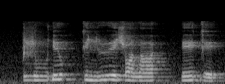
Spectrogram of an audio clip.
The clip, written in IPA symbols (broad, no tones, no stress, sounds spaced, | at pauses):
ɮ uː ɗ ɪ o̯ kː e ɲ ɨː e̯ ç u e̯ ðˤ ɪ | e ɡ e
